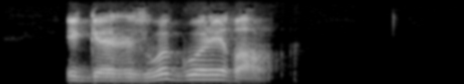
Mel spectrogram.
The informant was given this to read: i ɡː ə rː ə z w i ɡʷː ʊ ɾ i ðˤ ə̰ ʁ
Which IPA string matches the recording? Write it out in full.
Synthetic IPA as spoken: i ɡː ə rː ə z w æ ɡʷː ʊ ɾ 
